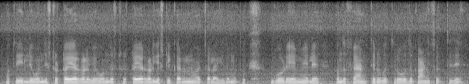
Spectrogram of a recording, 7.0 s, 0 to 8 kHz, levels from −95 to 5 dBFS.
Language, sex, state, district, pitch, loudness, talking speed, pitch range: Kannada, male, Karnataka, Koppal, 125 Hz, -17 LUFS, 155 wpm, 125-130 Hz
